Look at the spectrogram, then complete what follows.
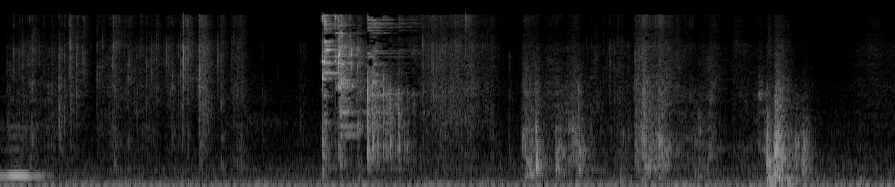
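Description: Small hard pieces of scrap door hardware clinking and rattling as they are handled. There is a sharp rattle about two and a half seconds in, then a few lighter knocks.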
